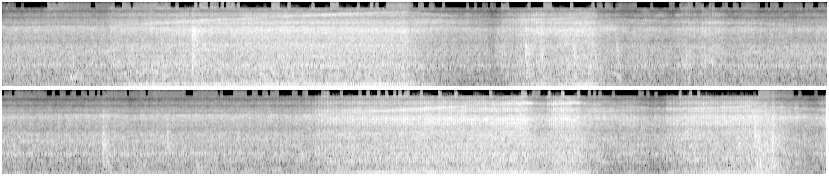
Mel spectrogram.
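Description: Heavy diesel revving up and settling, with a loud raspy, chuffing exhaust note under load; sounds like a big exhaust leak.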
